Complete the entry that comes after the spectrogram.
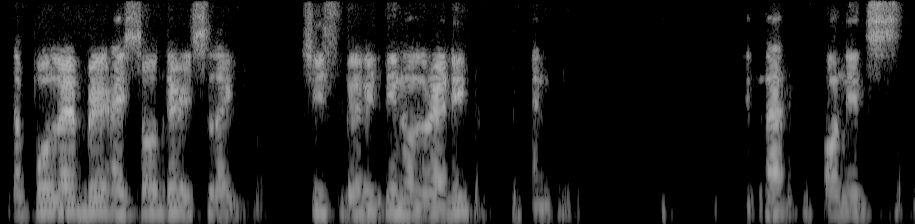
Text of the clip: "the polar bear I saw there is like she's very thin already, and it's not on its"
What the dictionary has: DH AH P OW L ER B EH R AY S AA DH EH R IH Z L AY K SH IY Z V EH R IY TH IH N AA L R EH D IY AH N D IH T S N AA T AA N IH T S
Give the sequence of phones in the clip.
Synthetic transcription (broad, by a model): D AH P OW L ER B EH R AY S AA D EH R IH S L AY K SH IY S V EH R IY T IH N AA L R EH D IY AH N D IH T N AA T AA N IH T S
